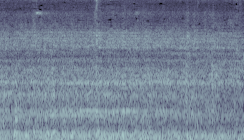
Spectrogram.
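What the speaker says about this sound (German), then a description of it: "Was kommt denn da? Ja, so ein Dieselzug, oder?" A diesel train running without wagons passes close by, a steady loud rumble and roar of engine and rails that fills the whole stretch with no talking.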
